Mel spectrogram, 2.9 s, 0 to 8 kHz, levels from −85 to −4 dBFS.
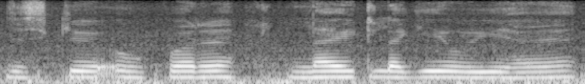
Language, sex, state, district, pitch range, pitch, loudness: Hindi, male, Haryana, Charkhi Dadri, 165-170 Hz, 170 Hz, -14 LUFS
